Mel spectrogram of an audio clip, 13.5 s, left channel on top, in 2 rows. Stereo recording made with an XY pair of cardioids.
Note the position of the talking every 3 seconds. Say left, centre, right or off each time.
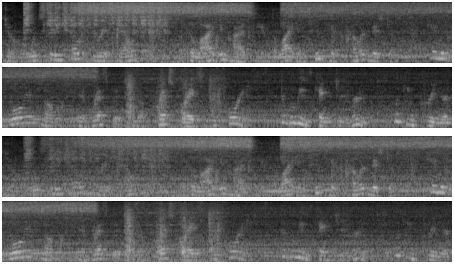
left, centre, centre, left, left.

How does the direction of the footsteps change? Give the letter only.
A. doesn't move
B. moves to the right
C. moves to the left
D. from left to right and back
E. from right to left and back
B.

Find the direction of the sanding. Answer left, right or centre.
left.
